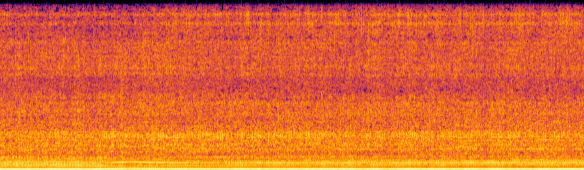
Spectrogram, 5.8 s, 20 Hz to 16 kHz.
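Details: Poulan 5200 chainsaw, being cleaned up with new fuel line planned, test cut in wood: high steady two-stroke scream dipping briefly as it bites, then recovering and holding; strong, healthy saw cutting cleanly.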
